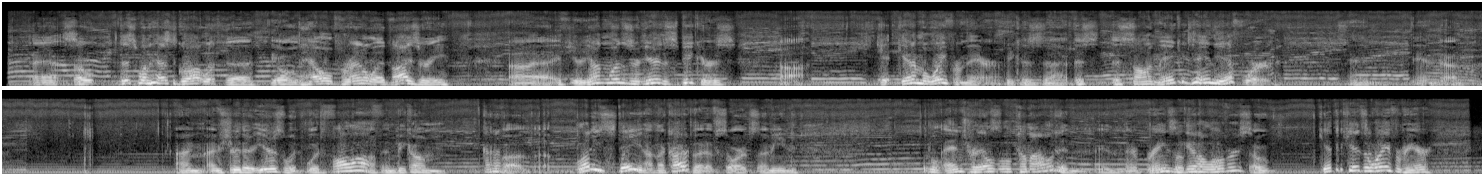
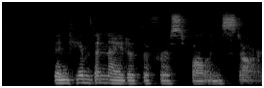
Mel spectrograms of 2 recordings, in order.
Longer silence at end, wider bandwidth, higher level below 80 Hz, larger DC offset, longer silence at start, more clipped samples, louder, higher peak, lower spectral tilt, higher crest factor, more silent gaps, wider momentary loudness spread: about the same, 0 s vs 0 s; about the same, 14 kHz vs 14 kHz; first, -30 dBFS vs -80 dBFS; neither; second, 0.05 s vs 0.5 s; neither; first, -13 LUFS vs -37 LUFS; first, 0 dBFS vs -22 dBFS; first, -6 dB/octave vs -3.5 dB/octave; about the same, 14 dB vs 16 dB; neither; first, 13 LU vs 4 LU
